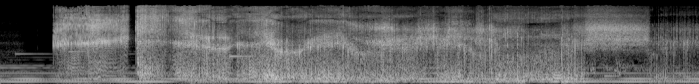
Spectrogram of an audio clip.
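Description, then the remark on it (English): A voice imitates a pelican swallowing a fish: after a brief low hum, a loud, buzzing and gurgling rasp runs steadily for about six seconds before cutting off. “The pelican swallowing a fish.”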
